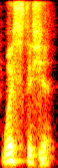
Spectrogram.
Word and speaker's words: Worcestershire: Worcestershire. Yeah. Worcestershire.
